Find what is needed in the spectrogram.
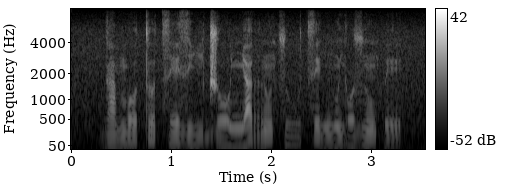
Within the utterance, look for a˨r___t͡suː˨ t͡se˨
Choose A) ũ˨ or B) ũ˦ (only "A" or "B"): A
